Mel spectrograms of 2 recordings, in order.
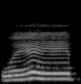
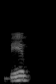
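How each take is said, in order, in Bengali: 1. শব্দটি w ধ্বনি দিয়ে শুরু হয়। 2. শব্দটি b ধ্বনি দিয়ে শুরু হয়। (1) "এটা ওয়েপ" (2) "বেপ কিন্তু নয়"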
